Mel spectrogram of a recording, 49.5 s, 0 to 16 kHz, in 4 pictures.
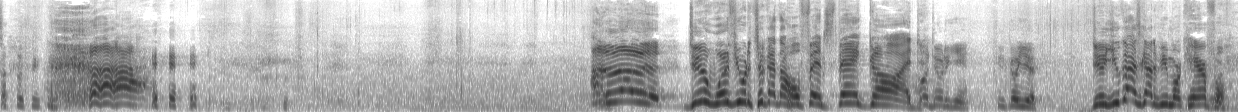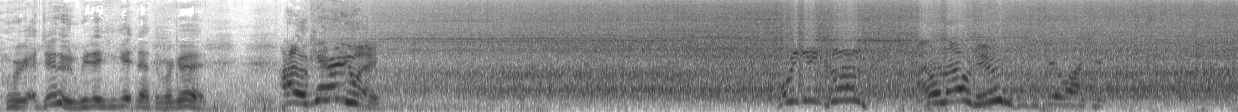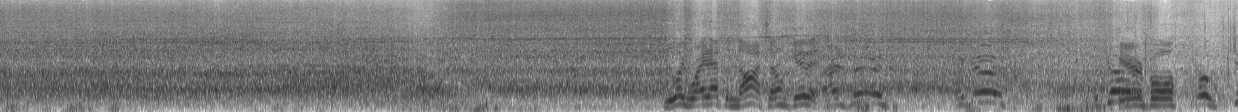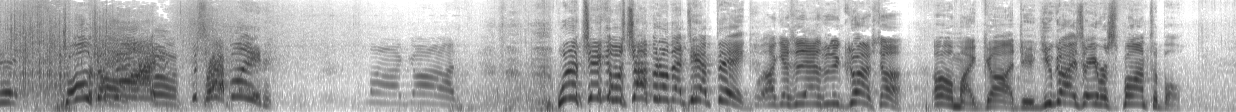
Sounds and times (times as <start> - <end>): Outside, rural or natural: 0.0 - 45.4
Speech: 5.9 - 14.4, 20.2 - 23.4, 31.4 - 33.6, 35.7 - 39.9, 42.7 - 49.0.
